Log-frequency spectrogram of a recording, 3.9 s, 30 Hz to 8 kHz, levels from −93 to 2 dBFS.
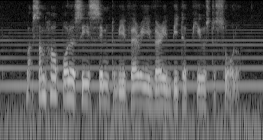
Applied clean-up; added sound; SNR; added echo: none; Wind instrument, woodwind instrument; 13 dB; none.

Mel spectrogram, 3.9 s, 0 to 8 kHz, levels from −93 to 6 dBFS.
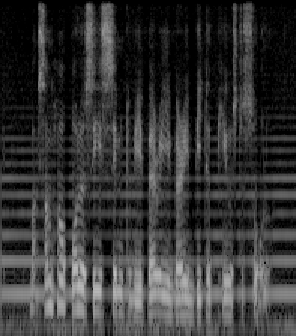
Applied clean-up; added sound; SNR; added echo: neural mask model RNNoise.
